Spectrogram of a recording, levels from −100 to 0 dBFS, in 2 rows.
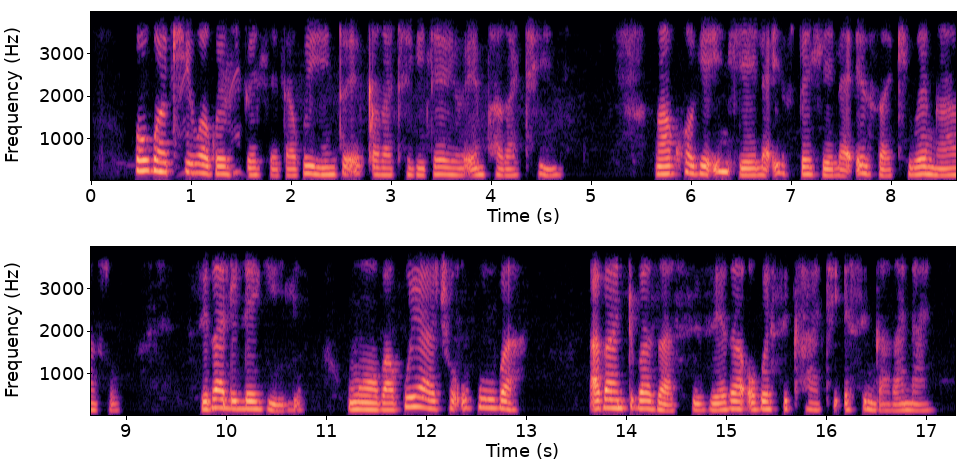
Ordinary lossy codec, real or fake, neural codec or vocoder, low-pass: Opus, 64 kbps; real; none; 3.6 kHz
